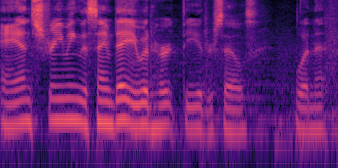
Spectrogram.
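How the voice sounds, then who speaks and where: With music in the background, a man's intonation stays fairly even as he speaks. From United States. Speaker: podcast co-host. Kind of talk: casual chat.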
